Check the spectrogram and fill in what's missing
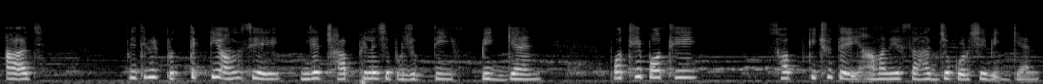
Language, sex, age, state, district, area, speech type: Bengali, female, 18-30, West Bengal, Malda, urban, spontaneous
